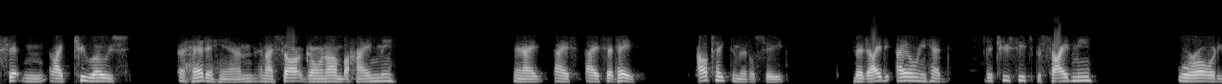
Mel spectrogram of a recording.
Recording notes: This podcast marks the first time I've recorded a phone conversation to capture audio. Shot with a 1080P Webcam with Microphone. Samson Technologies Q2U USB/XLR Dynamic Microphone Recording and Podcasting Pack.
